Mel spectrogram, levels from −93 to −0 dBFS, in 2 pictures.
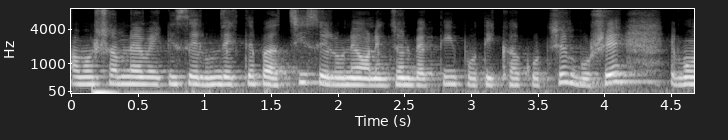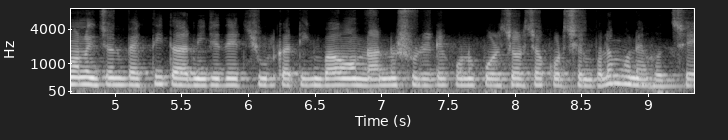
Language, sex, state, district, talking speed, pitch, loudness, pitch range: Bengali, female, Jharkhand, Sahebganj, 190 wpm, 200 Hz, -16 LUFS, 195-220 Hz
